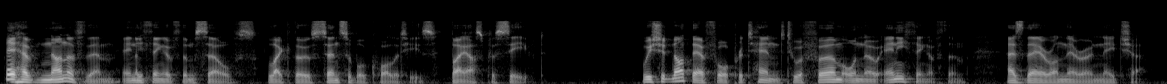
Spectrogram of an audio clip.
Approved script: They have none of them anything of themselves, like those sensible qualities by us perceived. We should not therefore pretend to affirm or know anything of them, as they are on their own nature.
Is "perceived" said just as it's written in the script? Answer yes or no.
yes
